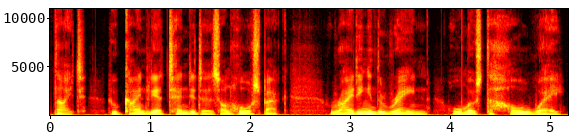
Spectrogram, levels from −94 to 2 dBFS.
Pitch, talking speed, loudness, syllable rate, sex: 110 Hz, 175 wpm, -17 LUFS, 5.5 syllables/s, male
